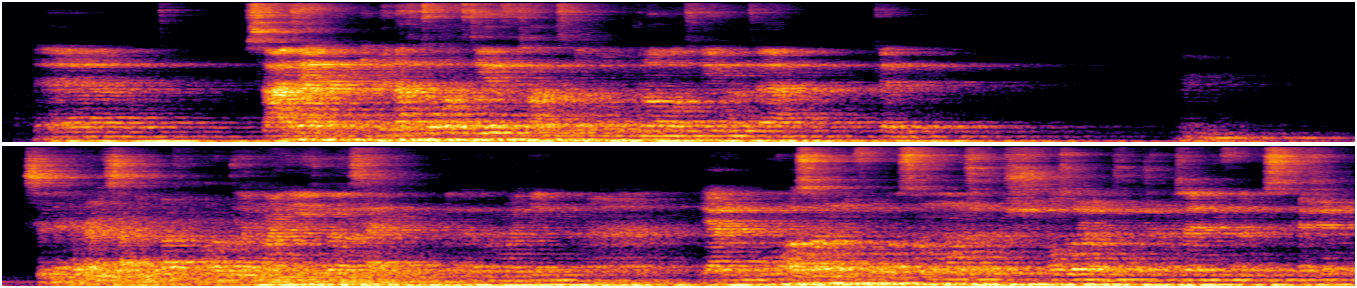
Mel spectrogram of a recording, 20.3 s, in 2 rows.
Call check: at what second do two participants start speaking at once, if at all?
12 s

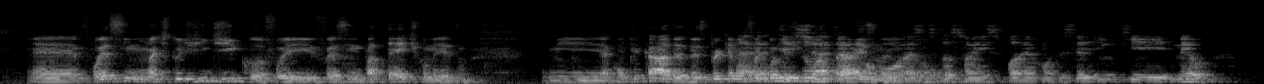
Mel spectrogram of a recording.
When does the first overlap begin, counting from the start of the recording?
7 s

